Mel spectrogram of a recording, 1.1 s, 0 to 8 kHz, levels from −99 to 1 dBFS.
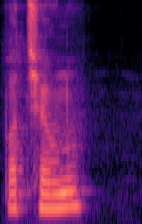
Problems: background sounds at intervals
